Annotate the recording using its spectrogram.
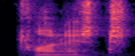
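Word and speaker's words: honest: ऑनेस्ट। ठीक? एच लिखा है। लेकिन इसको प्रोनाउंसिएट कैसे कर रहे हैं हम लोग? ऑनेस्ट।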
